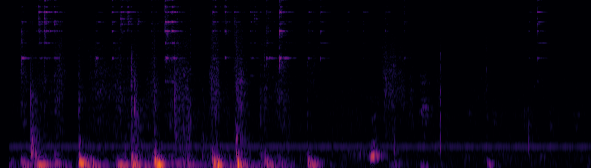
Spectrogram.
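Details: Bijou, a four-month-old female Great Dane puppy, chasing her own tail indoors; quick rhythmic low panting breaths with soft thumps, fading toward the end, a steady faint hum behind.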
